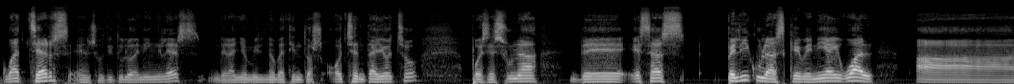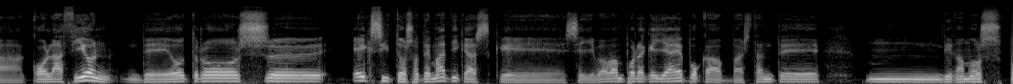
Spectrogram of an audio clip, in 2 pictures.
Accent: Zaragoza, Aragon, Spain; born there; en los años 90, había en Zaragoza, mi ciudad natal

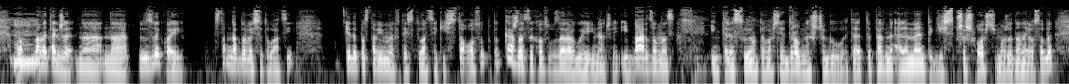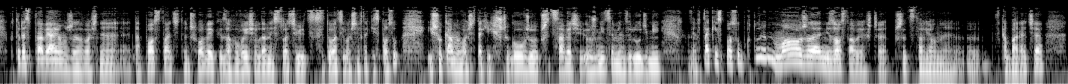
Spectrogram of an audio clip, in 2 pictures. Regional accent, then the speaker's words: Rybnik, Silesian Voivodeship, Poland; bo my jesteśmy z Rybnika, a tam mamy olbrzymi, cudowny Zalew Rybnicki

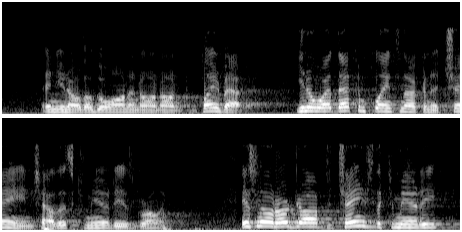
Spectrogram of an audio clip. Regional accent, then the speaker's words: Chino, California, United States; Where I grew up in Chino, California, by the time I left high school

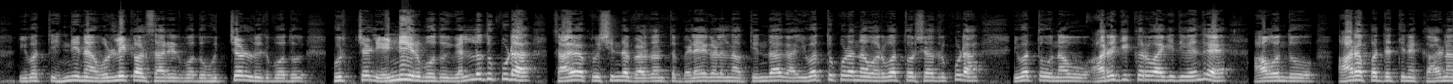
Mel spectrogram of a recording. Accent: Ulval, Karnataka, India; ನಾವು ಮೂಲತಃ ಅರ್ಕಲಗೋಡು ತಾಲೂಕು ಉಲ್ವಾಲ್ ಗ್ರಾಮದಲ್ಲಿ ನಾವು ಮುಳುಗಡೆ ನಿವಾಸಿಗಳು.

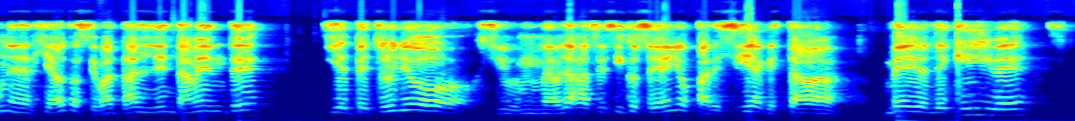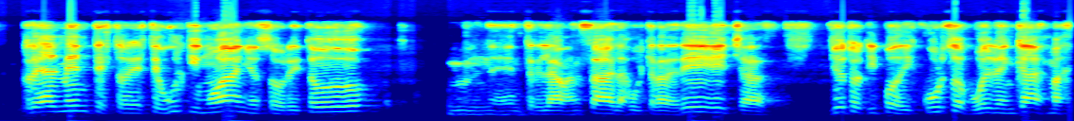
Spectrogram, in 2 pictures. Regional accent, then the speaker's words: Neuquén, Argentina; also born or lived in Bolivia; a los 3 meses ya estaba viviendo en Neuquén, que es donde sigo viviendo, pero bueno, nací en Bolivia.

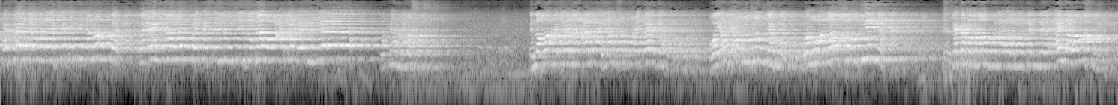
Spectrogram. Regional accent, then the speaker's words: Egypt; اللهم اجعل بلدنا مصر أمنا أمانا

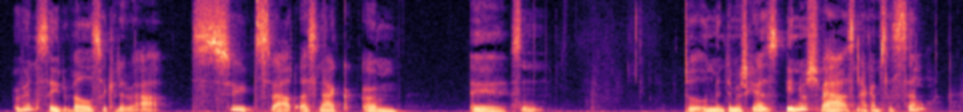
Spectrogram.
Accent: Stevns, Zealand, Denmark; moved away as an adult; Og jeg voksede op på Stævns. Og der har jeg faktisk boet i det samme lille orange hus hele mit liv, indtil jeg flyttede til København som 19-årig. Og så har jeg gået i folkeskole på Stævns også.

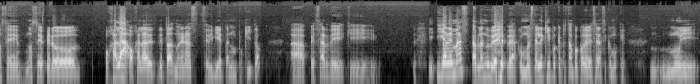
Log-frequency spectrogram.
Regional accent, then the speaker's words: Mexico City, Mexico; now in Aguascalientes, Mexico; Acá, pues siempre hacía mucho orgullo si les digo que soy chilango. Y allá, pues ya les digo que ya también soy medio hidrocálido.

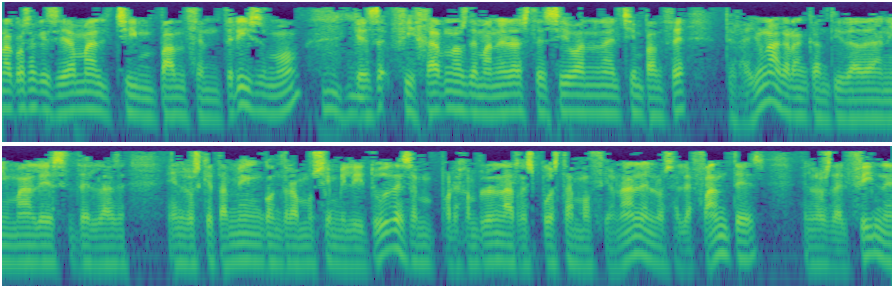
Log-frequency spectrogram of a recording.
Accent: Torrelavega, Cantabria, Spain; born there; en el zoo de Santillana del Mar, que está muy cerquita de Torrelavega, que es la ciudad donde yo nací

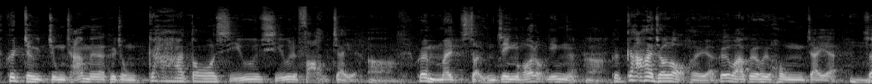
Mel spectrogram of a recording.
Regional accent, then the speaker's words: China; 我根本唔嚇，我係中國人

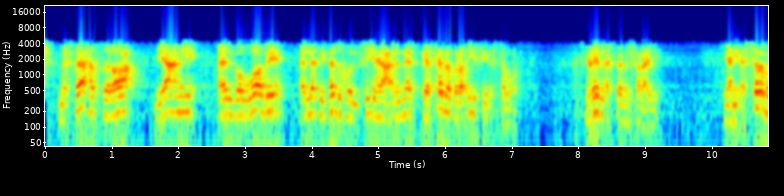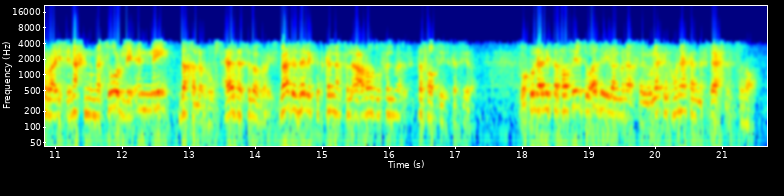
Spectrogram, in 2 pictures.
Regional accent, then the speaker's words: Syria; عندنا في سوريا في الجهاد، أنا هذا شهدته، كان المناخ ثوري بسبب بسيط أنه نحن سنة والحكومة نصيرية

